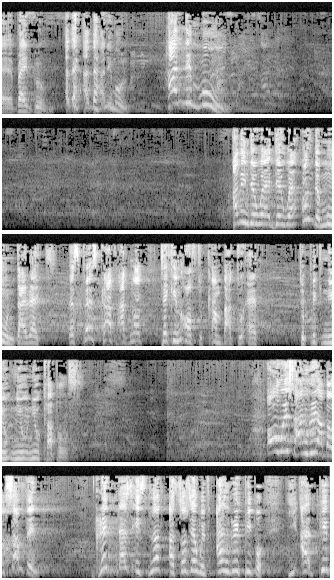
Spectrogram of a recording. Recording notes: Preached at the Gathering Service, First Love Church.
